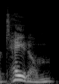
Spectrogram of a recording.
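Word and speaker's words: Tatums: I've never heard it in the opposite until I read the entry for Tatum's or Tatum. Yep. I guess the Tatum. S is silent.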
